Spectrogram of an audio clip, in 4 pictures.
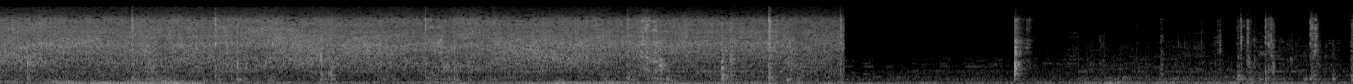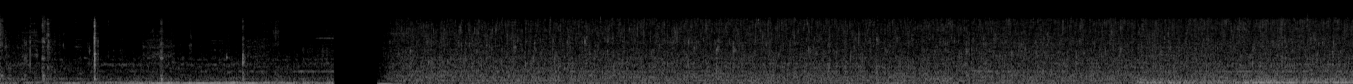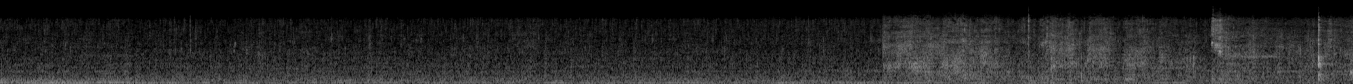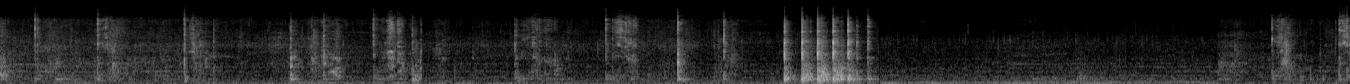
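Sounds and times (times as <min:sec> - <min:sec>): curry sizzling in a pan: 0:00.0 - 0:08.5, 0:17.4 - 0:54.0
spatula scraping and knocking pan: 0:35.9 - 0:45.1, 0:45.7 - 0:49.4, 0:52.9 - 0:54.0.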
